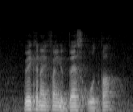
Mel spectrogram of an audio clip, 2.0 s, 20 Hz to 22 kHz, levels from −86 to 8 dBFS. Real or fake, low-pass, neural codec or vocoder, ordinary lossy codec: fake; 7.2 kHz; autoencoder, 48 kHz, 128 numbers a frame, DAC-VAE, trained on Japanese speech; none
